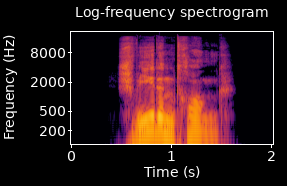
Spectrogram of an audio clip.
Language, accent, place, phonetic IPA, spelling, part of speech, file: German, Germany, Berlin, [ˈʃveːdənˌtʁʊŋk], Schwedentrunk, noun, De-Schwedentrunk.ogg
- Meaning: 1. a torture method consisting of forcibly pouring excrement into the victim's mouth 2. The drink used in the torture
